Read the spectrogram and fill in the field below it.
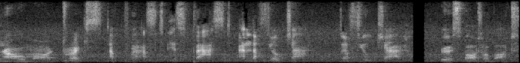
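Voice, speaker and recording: A raspy, put-on character voice sits at a middle pitch. The pace is very slow. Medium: dub.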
